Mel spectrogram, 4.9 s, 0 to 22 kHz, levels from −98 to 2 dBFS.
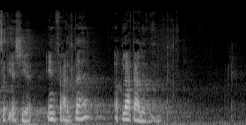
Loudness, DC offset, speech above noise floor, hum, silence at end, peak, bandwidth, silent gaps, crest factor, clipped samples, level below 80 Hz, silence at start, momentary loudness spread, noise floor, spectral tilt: -33 LUFS; under 0.1%; 28 dB; none; 0.25 s; -16 dBFS; 15 kHz; none; 18 dB; under 0.1%; -56 dBFS; 0 s; 20 LU; -60 dBFS; -7 dB/octave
